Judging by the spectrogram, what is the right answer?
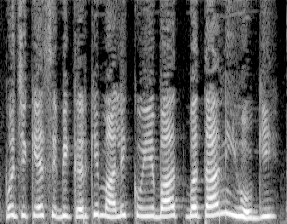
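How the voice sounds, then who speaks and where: A woman's voice: high voice, normal speed, a little mellow, soft background music, pitched above the performer's own voice, close to an everyday voice. A woman voicing an anxious, loyal young maidservant in an earnest, pleading, deferential way for a moral-story cartoon. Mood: worried.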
